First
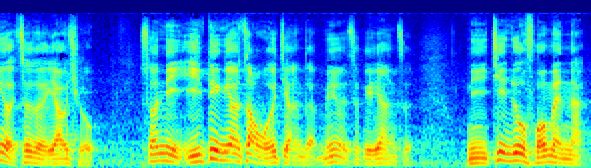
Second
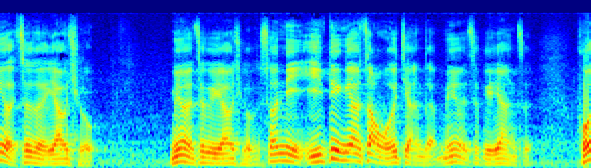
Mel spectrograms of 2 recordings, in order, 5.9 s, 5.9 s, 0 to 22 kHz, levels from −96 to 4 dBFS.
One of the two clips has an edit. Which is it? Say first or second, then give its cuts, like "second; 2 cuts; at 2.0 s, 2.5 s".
first; 2 cuts; at 1.4 s, 4.5 s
